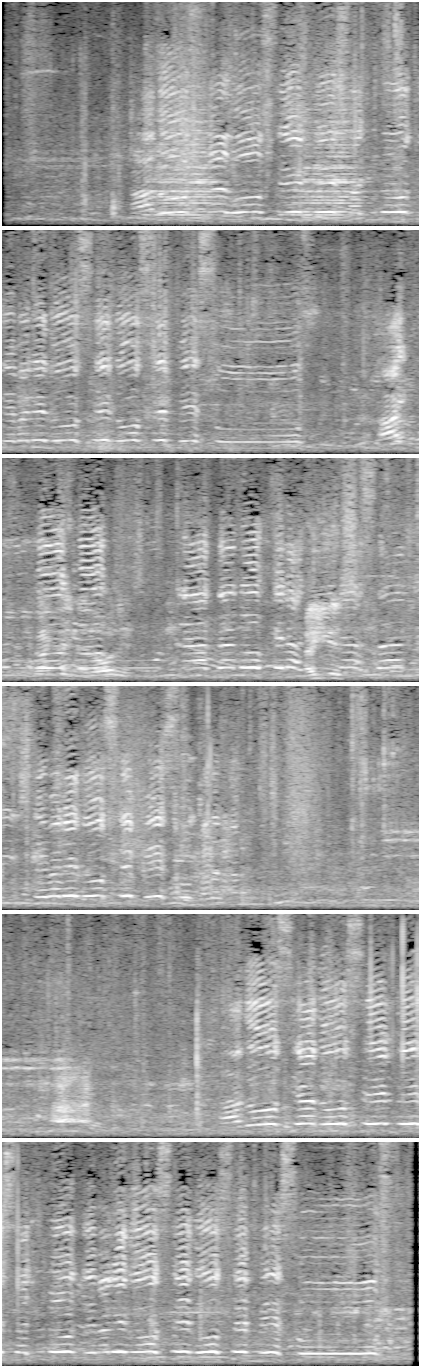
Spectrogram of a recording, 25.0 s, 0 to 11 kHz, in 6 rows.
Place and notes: Metro Miguel Ángel de Quevedo, Coyoacán, Ciudad de México, D.F., México - Salida del Metro Miguel Ángel de Quevedo
Vendedora a la salida del Metro Miguel Ángel de Quevedo.
Ciudad de México, Distrito Federal, México, 3 June 2013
